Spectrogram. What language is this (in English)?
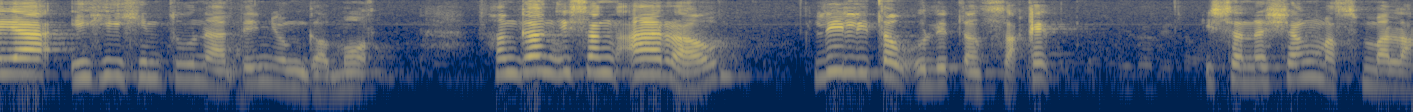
Filipino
